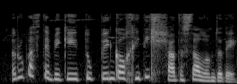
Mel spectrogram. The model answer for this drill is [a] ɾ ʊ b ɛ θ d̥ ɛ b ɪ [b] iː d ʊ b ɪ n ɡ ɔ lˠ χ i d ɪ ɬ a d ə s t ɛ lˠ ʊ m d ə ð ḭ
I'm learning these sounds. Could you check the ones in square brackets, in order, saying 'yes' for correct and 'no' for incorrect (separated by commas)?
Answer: no, no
